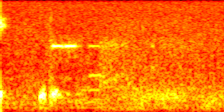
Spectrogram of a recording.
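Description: A couple of quick telephone keypad tones beep in succession over a thin, hissy phone line as digits are entered at an automated phone prompt, then the line carries only faint background noise.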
